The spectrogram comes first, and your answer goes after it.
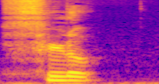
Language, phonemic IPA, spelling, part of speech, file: French, /flo/, flots, noun, LL-Q150 (fra)-flots.wav
- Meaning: plural of flot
